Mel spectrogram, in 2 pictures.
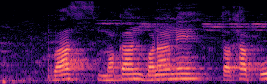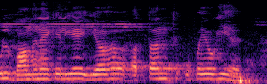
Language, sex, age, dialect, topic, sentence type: Hindi, male, 18-24, Hindustani Malvi Khadi Boli, agriculture, statement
